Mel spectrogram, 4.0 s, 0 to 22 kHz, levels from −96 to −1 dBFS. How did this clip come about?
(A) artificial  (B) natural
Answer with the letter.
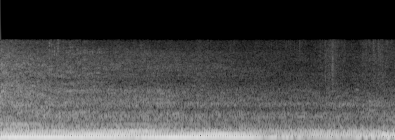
B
